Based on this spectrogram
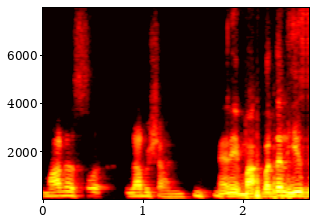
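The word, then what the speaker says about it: Labuschagne: yeah, So yeah, because they couldn't pronounce Labuskagni, they made it Labushin. Labushkagni, Yeah. Labushan. So I mean, we have champagne, which is the same spelling, but then we say champagne. So they said if it is Labuskagni, it should be Labushin. What's the big deal?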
